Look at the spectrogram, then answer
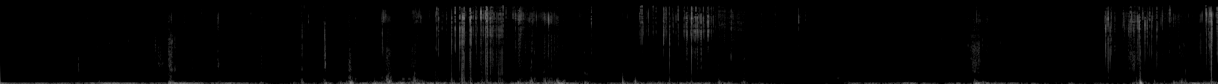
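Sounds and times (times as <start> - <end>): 
crunchy popping slime worked: 0.8 - 8.2, 9.5 - 12.1.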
